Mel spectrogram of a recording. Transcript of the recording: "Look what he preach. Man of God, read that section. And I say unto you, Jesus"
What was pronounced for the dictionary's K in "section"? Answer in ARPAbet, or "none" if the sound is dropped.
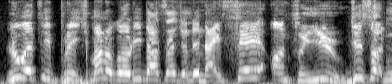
none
